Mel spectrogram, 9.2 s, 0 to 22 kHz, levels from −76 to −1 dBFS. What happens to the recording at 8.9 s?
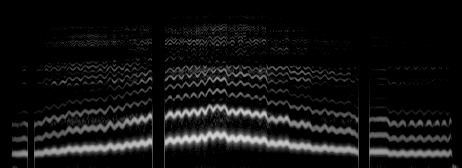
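At 8.9 s the music plays through cleanly, with no dropout, click, distortion or other audible fault.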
